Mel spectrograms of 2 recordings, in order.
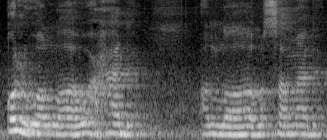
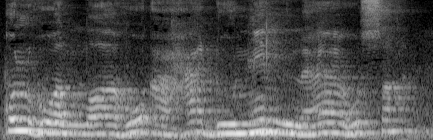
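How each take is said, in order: First: There is a pause with a breath between phrases. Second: The two phrases run together without a break. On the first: The reciter stops and breathes before going on. "Kalau berhenti kena menyawa" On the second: The reciter continues without stopping. "Kalau nak lanjut"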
